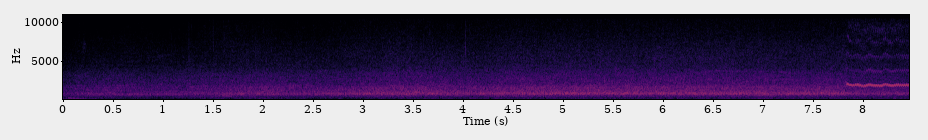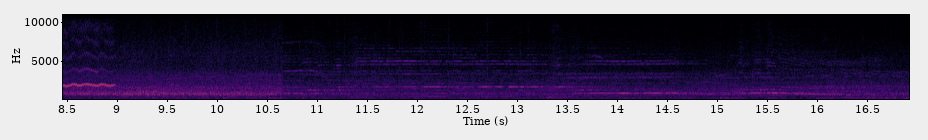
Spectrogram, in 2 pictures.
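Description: Stadium crowd cheering, swelling as a try is scored, with a referee's pea whistle trilling for about a second at the try. After a sudden cut, quieter crowd noise with a few steady held tones.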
